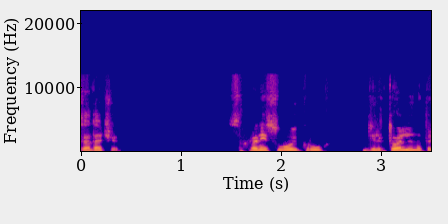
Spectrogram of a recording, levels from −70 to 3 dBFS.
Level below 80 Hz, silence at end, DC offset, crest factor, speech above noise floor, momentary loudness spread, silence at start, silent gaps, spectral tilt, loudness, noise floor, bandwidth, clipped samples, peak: -72 dBFS; 0 s; under 0.1%; 20 dB; over 69 dB; 17 LU; 0 s; 0.80-1.47 s; -6 dB/octave; -21 LUFS; under -90 dBFS; 12.5 kHz; under 0.1%; -4 dBFS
